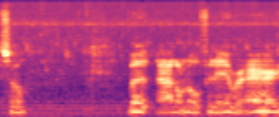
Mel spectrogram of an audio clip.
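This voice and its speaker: A man with a Southern US accent, against noticeable background noise. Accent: southern drawl. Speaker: bigfoot researcher and channel host. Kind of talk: casual monologue. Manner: halting.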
